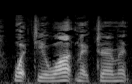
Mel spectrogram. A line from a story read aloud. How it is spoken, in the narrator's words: she said sullenly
